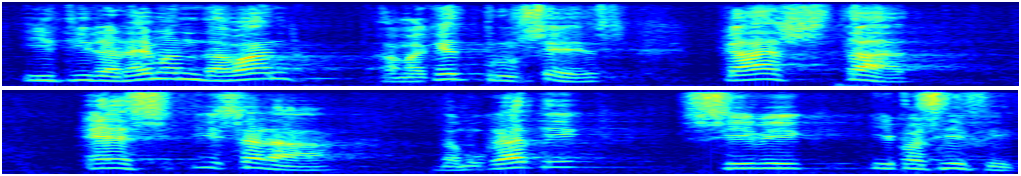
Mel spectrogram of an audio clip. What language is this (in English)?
Catalan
